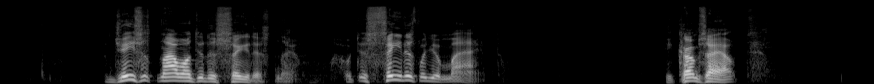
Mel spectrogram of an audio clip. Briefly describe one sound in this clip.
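An elderly man speaks with animation into a microphone, in pauses.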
